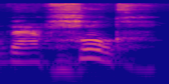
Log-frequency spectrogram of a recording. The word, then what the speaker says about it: Van Gogh: This really frustrated Vincent when he was alive because the correct way to say his name is Vincent van Gogh.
